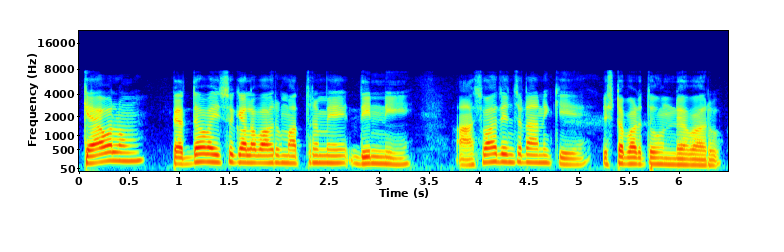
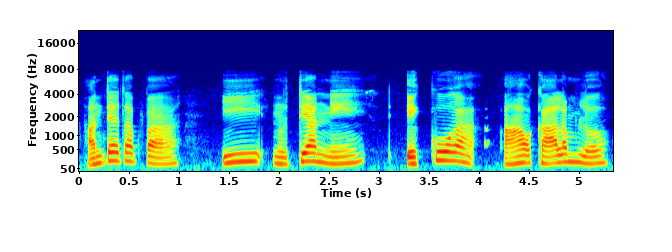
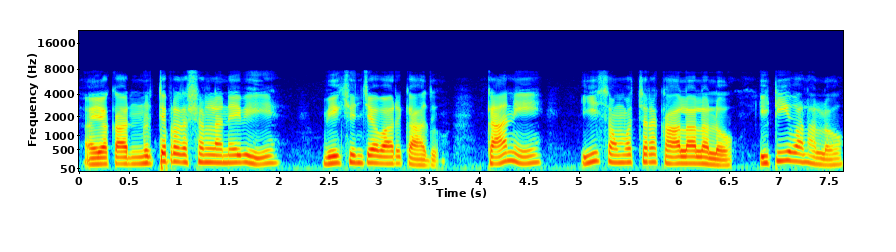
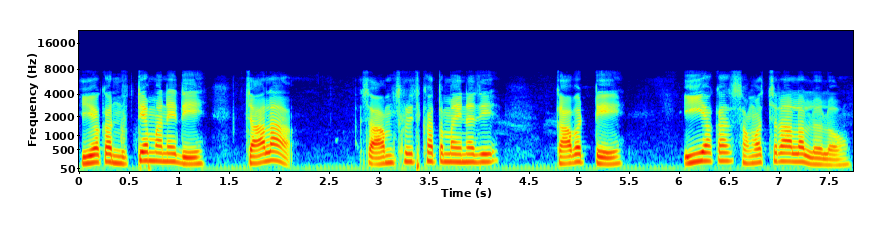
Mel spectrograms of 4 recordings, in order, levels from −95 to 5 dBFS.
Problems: background sounds at intervals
